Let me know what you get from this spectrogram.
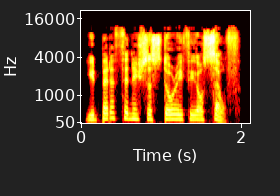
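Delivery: high, sulky little Dormouse voice. A narrator's reading. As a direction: sulk like an offended small creature. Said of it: "the Dormouse sulkily remarked".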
